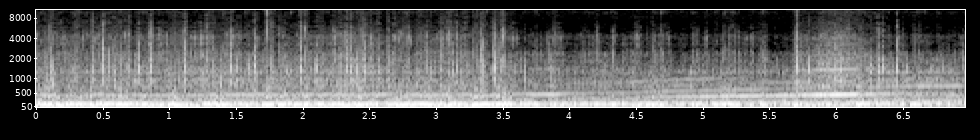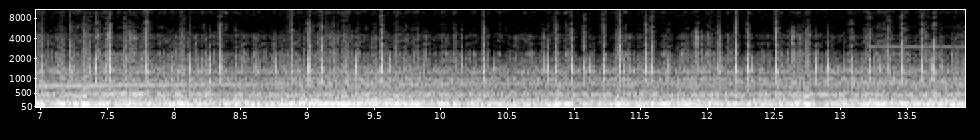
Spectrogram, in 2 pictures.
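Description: Tyres roll and crunch over gravel.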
